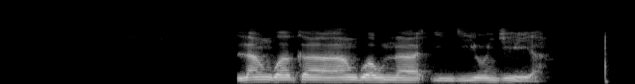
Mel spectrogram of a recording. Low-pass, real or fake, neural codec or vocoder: 5.4 kHz; fake; codec, 44.1 kHz, 7.8 kbps, Pupu-Codec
